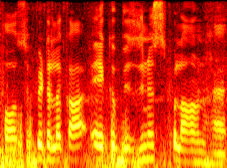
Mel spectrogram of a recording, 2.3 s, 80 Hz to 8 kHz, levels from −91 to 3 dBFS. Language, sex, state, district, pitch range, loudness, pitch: Hindi, male, Punjab, Fazilka, 155-190 Hz, -15 LUFS, 180 Hz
